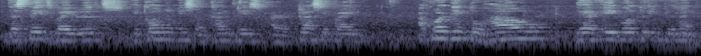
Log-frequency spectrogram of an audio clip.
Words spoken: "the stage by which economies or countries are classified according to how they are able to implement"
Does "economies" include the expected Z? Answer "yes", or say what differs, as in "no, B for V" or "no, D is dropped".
no, S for Z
